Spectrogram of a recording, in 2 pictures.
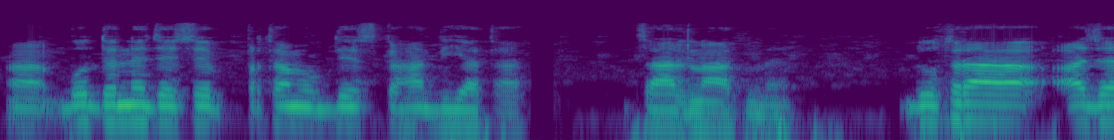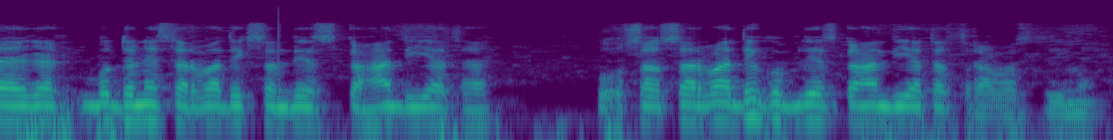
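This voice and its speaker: A man teaching an exam revision lesson, reciting questions and answers in a steady drilling way. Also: mid-range voice, moderate pace. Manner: softer, chatty sign-off to viewers.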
